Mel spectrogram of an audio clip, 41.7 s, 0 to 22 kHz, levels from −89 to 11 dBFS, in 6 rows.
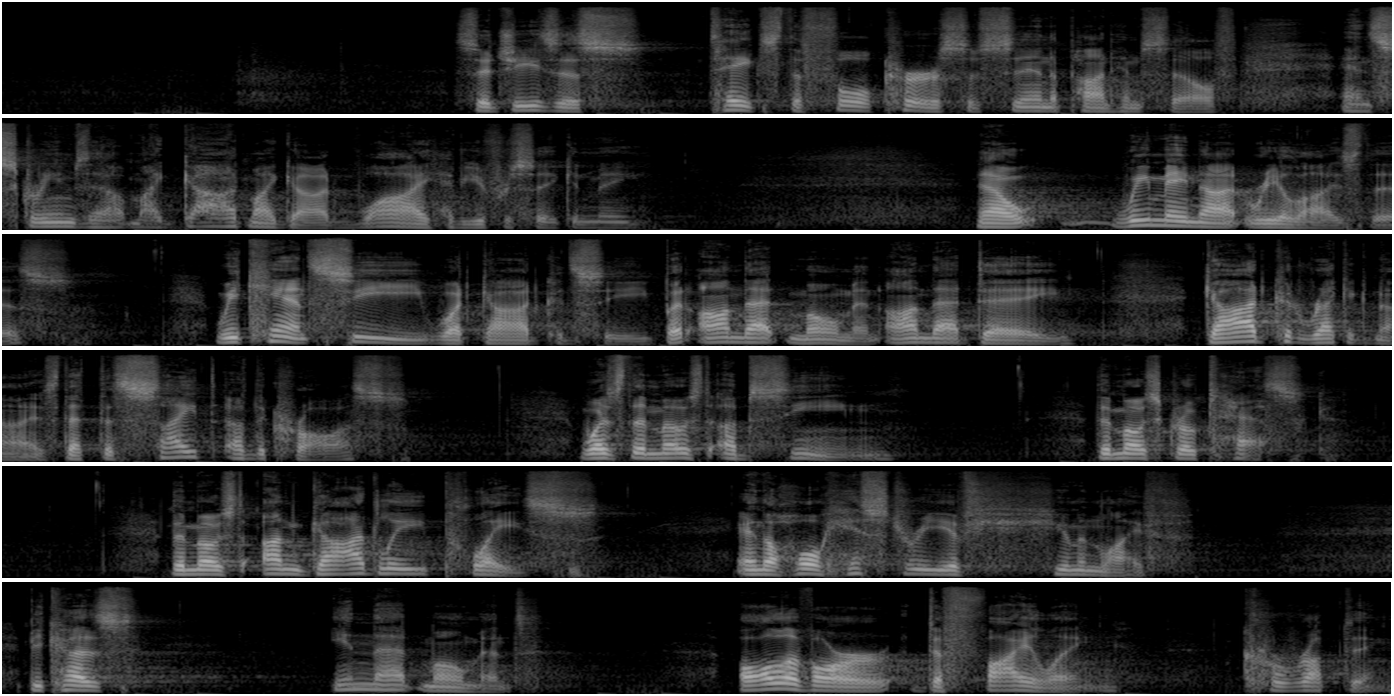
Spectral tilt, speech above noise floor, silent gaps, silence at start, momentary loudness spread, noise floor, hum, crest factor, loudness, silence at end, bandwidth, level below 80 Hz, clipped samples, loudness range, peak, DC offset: -3 dB/octave; 44 dB; none; 2.3 s; 16 LU; -78 dBFS; none; 26 dB; -33 LUFS; 0.1 s; 18 kHz; -86 dBFS; under 0.1%; 7 LU; -10 dBFS; under 0.1%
